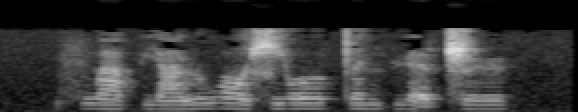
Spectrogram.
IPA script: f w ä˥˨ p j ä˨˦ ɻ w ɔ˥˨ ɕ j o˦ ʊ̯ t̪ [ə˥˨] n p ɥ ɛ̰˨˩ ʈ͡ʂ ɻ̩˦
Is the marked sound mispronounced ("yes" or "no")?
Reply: yes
